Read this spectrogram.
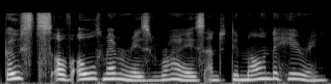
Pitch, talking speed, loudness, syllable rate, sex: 220 Hz, 165 wpm, -18 LUFS, 4.1 syllables/s, female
